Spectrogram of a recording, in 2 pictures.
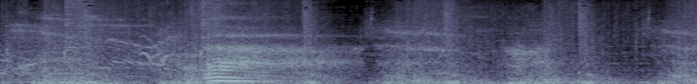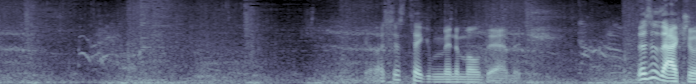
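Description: Game sound effects of clashing blows and chimes ring out.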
